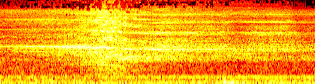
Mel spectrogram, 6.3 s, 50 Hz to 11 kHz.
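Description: An Arrma Limitless 120 8S RC car with bigger gearing gives a high-pitched electric motor whine that builds and swells around the middle before holding steady, heard from some distance with no talk.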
